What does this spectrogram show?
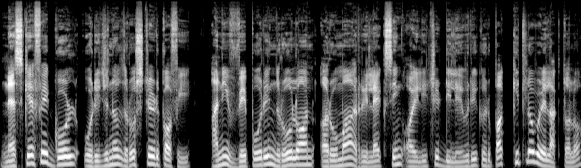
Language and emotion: Goan Konkani, neutral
